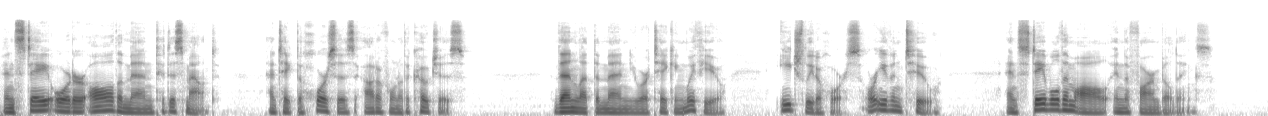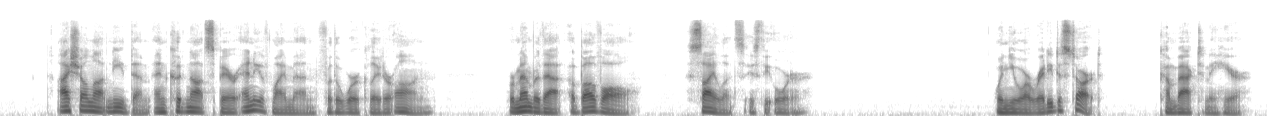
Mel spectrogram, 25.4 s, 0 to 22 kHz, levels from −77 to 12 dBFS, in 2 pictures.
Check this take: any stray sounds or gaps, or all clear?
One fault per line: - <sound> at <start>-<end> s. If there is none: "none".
none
